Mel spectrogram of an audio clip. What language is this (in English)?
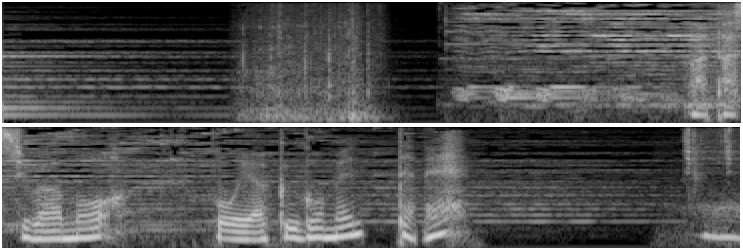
Japanese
